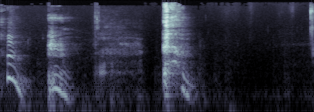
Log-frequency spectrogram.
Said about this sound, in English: Sorry. I'm like so dry. I was coughing. I keep trying to make, no, I'll just power through.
